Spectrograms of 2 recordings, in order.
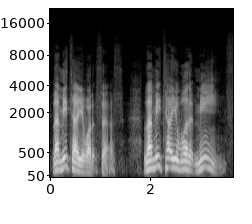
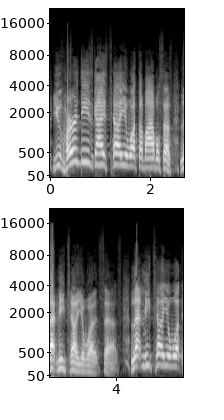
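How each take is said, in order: First: Gentle. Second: Brash tone. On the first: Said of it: "he doesn't say it with that tone". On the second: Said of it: "he doesn't say it with that tone. That's my tone". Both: Retold or imitated.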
